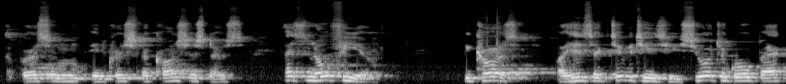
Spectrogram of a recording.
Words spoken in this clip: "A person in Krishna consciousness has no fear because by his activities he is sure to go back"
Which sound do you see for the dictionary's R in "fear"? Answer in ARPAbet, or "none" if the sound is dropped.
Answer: R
